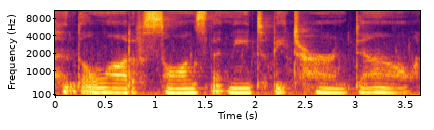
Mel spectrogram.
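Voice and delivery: soft breathy whisper close to the ear. Acted. Merman confiding to his savior in a whisper. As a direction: whisper it like a confession.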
